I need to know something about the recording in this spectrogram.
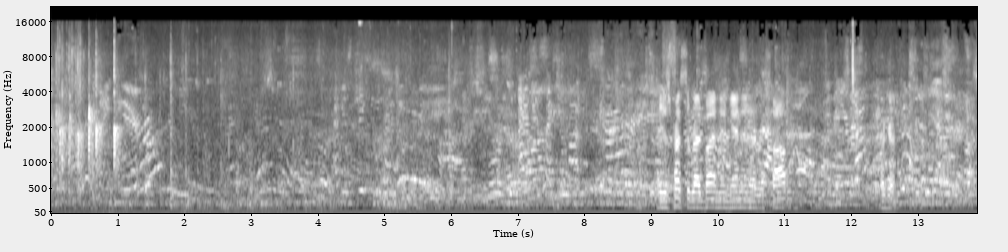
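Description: A crowd of men and women chat and murmur nearby as they get up and move about.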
